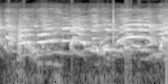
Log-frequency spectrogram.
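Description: Several children's voices chattering and calling over one another without a break, high-pitched and loud.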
